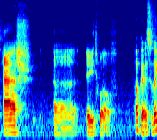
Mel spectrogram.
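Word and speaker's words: Æ: my god x z three or slash x ash uh a12 okay so they can say a e but it's pronounced ash okay so how do you know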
